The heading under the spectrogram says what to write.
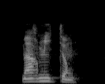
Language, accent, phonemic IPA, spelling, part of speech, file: French, France, /maʁ.mi.tɔ̃/, marmiton, noun, LL-Q150 (fra)-marmiton.wav
- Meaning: marmiton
